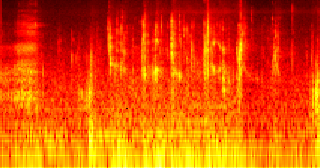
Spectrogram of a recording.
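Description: A person chewing crispy fried pempek (Palembang fish cake) close to the microphone, with a run of quick crunches through the middle. A short slurp of cuko sauce from the bowl comes at the start.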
